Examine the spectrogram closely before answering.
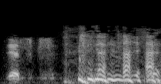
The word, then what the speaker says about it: discs: during a condom read you have to pronounce the s in discs yeah you do later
